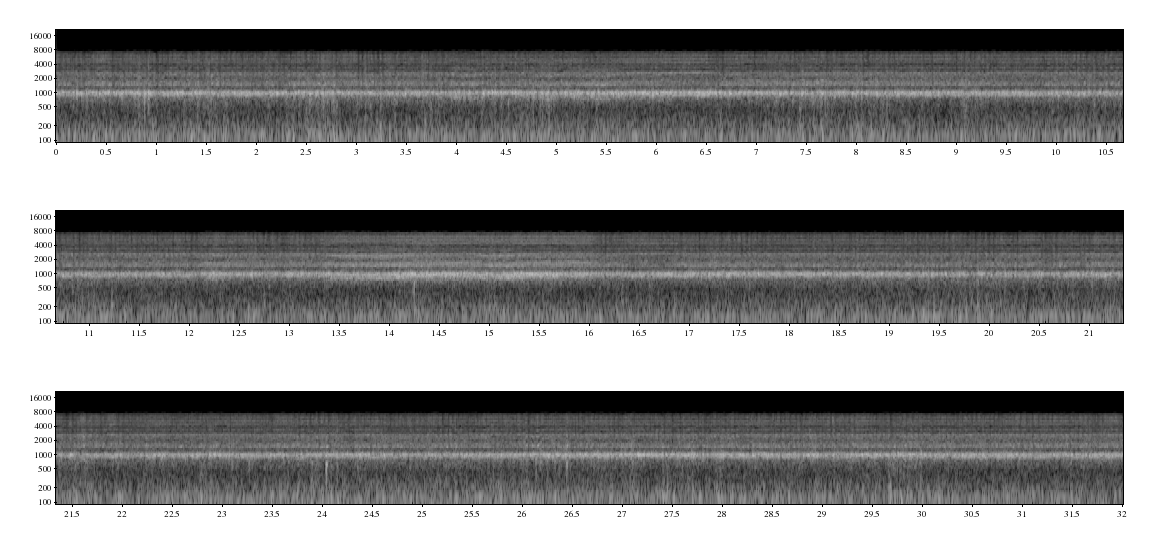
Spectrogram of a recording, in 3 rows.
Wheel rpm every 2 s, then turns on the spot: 230, 230, 220, 230, 230, 240, 230, 220, 230, 230, 230, 240, 240, 240, 230, 230.
none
